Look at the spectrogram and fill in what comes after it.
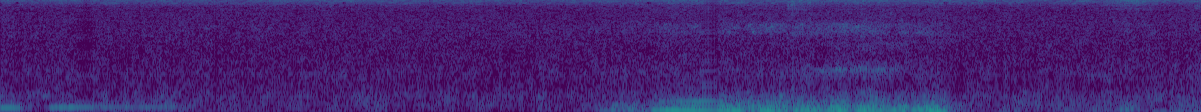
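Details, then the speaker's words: Elderly woman asleep with her teeth out: a single low, fluttering snore on one breath after a quiet stretch, made by her lips flapping as she breathes. "Have I met a granny you can hear her snoring? Yeah, she's taking her teeth out and it's her lips flapping as she breathes."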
